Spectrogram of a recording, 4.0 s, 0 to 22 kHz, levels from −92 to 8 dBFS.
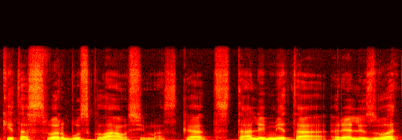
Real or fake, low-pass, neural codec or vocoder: real; 14.4 kHz; none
